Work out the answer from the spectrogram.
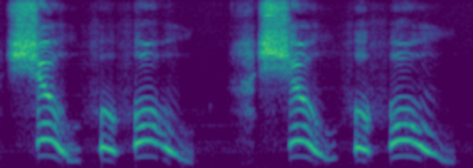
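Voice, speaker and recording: A man voicing a screech owl with piercing falsetto hoots and drawn-out, repeated cries. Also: wildly swooping pitch, gravelly, dry recording, heavily acted. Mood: eerie, shrill. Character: shrieking screech owl with glowing eyes.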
